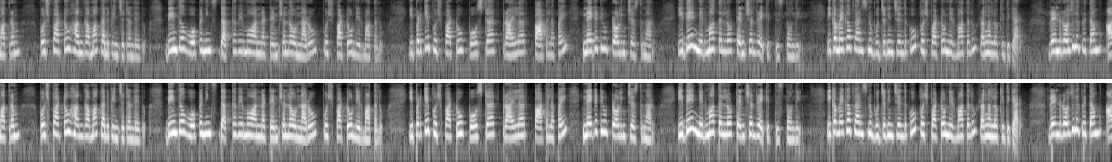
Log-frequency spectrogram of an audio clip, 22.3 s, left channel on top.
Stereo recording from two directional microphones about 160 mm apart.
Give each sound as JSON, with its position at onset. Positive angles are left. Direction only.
{"t": 0.0, "sound": "speech", "side_deg": -35}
